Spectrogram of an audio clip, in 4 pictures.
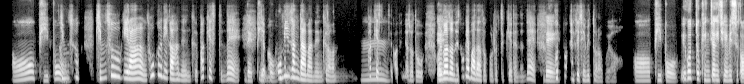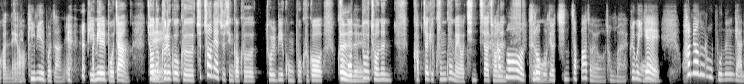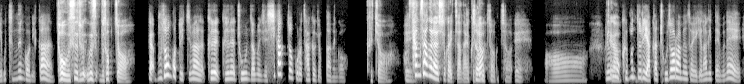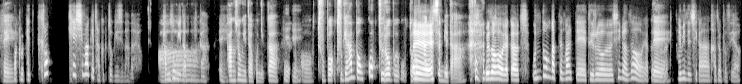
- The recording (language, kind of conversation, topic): Korean, unstructured, 운동할 때 음악과 팟캐스트 중 무엇을 듣는 것을 더 좋아하시나요?
- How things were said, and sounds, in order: tapping; other background noise; laughing while speaking: "예"; drawn out: "그렇게"; "들어보도록" said as "들어볼고도록"; laugh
